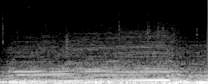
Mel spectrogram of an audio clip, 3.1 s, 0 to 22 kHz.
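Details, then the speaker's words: 2012 Chrysler 200 2.4L four-cylinder, formerly stalling, low power with P2174, after intake gasket and throttle body replacement, floored on road: engine note climbs steadily to 60-70 mph without stumbling; normal full-throttle acceleration. "Listen to this thing rev up and take a look at that speedometer. We're already getting up to 60 miles an hour."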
